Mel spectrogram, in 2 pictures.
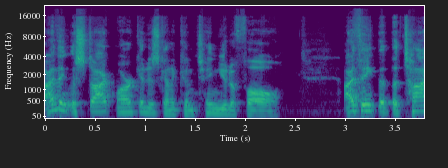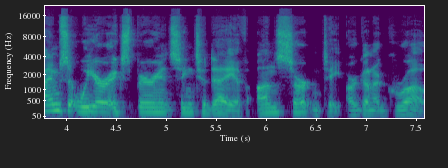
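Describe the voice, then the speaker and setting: Lively intonation marks a man with an unremarkable speaking voice, talking at a medium pitch and a fairly quick pace. The recording is very clean with a silent background. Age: 60s. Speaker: RV vlogger. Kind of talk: casual commentary reading viewer comments. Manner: conversational.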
